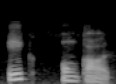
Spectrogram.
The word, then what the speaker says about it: एक ओंकार: एक ओंकार, इस शब्द का शुद्ध उच्चारण है एक ओंकार।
